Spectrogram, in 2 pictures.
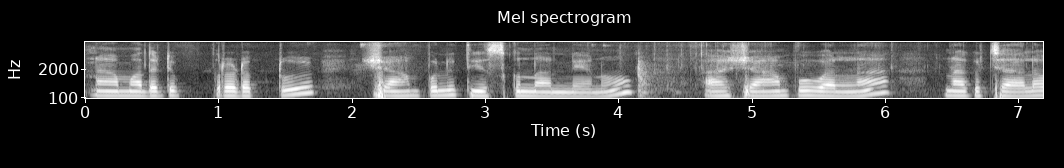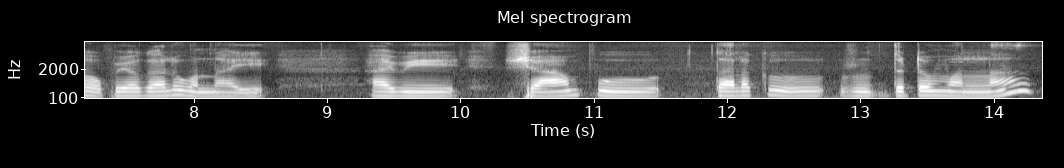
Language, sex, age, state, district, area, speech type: Telugu, female, 60+, Andhra Pradesh, N T Rama Rao, urban, spontaneous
